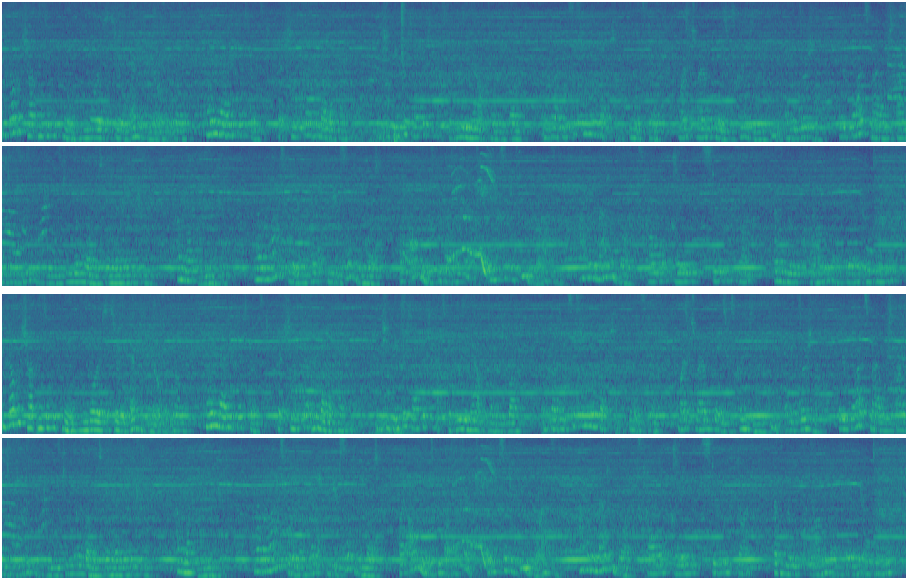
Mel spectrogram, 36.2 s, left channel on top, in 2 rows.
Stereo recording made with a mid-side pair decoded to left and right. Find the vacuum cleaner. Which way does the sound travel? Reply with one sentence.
In this clip you hear the vacuum cleaner stay put.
